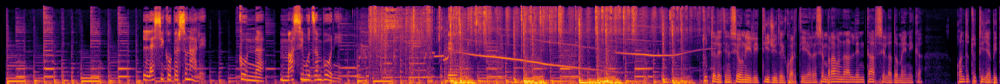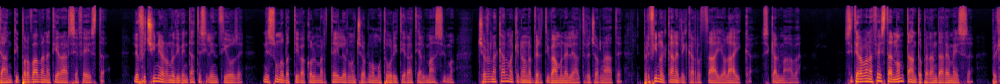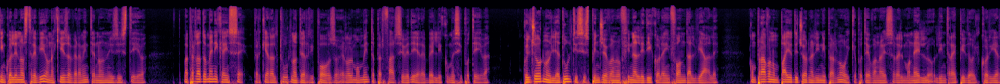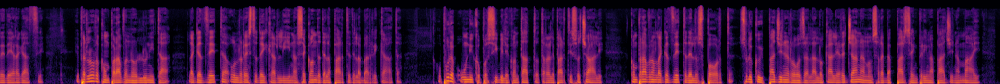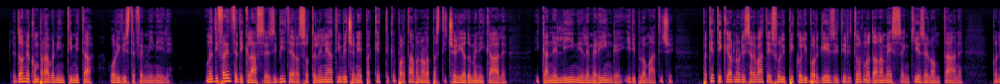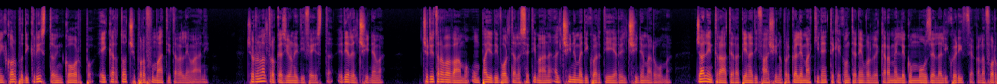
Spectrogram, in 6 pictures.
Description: Co-fondatore dei CCCP - Fedeli alla linea e di CSI, musicista e intellettuale, Massimo Zamboni è il protagonista di questa settimana del ciclo estivo Lessico Personale: ci racconterà cinque momenti, cinque parole, cinque istantanee che hanno segnato il corso della sua vita.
